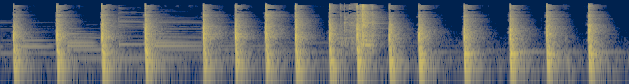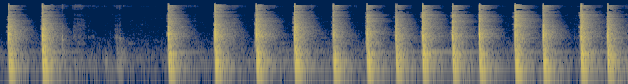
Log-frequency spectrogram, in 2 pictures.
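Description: Wooden rolling pin beating a peeled burdock root against a wooden cutting board, cracking it open for tataki gobou: a steady run of wooden knocks, about two to three a second, with a short pause a little past halfway.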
